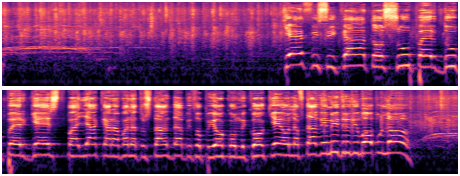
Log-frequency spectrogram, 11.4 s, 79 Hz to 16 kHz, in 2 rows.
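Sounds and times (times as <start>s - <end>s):
live audience applause: 0.0s - 5.6s, 10.0s - 11.4s
speech: 3.5s - 11.0s.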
